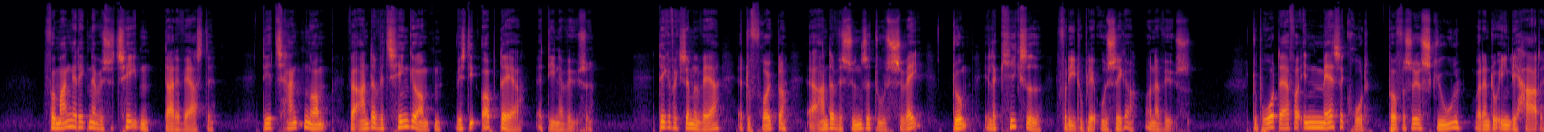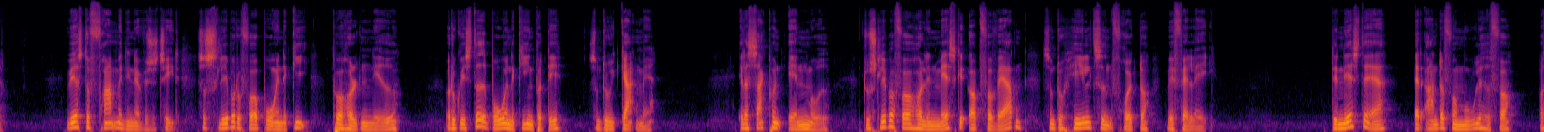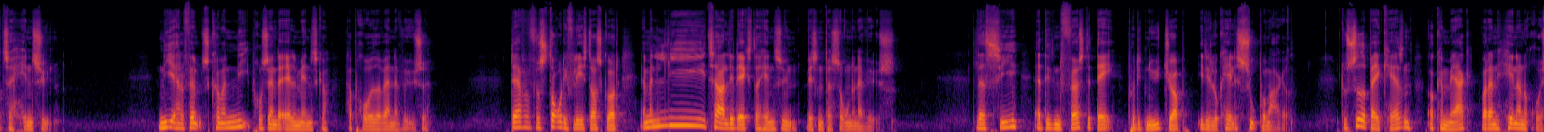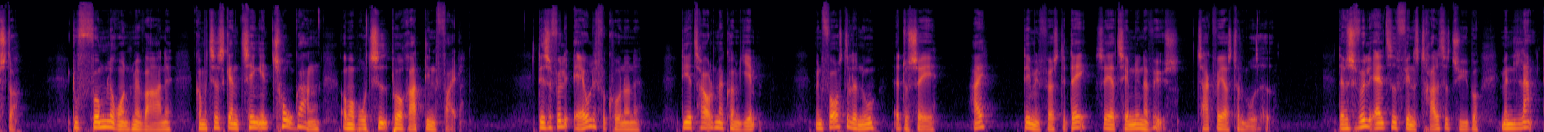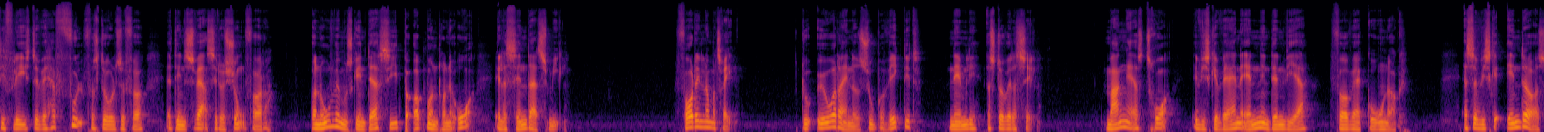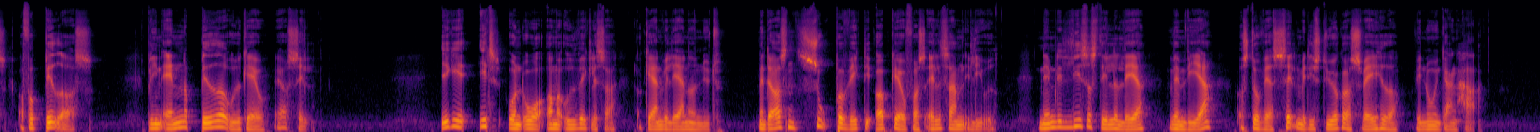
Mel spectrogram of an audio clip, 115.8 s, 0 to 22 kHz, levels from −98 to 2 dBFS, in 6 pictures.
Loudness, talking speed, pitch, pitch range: -31 LUFS, 200 wpm, 125 Hz, 110-145 Hz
